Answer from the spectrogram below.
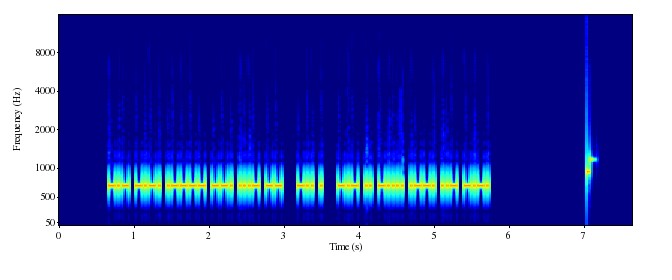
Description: Morse code, heard as a keyed tone, about 37 wpm, 700 Hz. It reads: KC1GVM DE KI6PUC
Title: USA Callsign DE Callsign 40wpm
